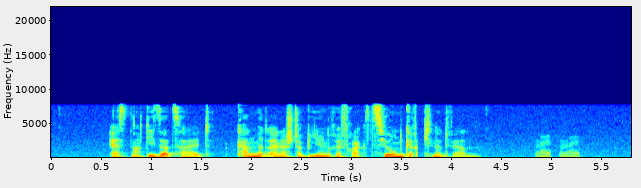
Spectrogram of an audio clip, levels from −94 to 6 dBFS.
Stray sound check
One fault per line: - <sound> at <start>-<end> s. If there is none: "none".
- dropout at 3.7-3.7 s
- laugh at 4.8-5.3 s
